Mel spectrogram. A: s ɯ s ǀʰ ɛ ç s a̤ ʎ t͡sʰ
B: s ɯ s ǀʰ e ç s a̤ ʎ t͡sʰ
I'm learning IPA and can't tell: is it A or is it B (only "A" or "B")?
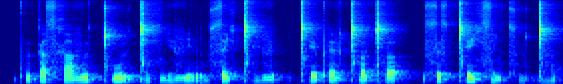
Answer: B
